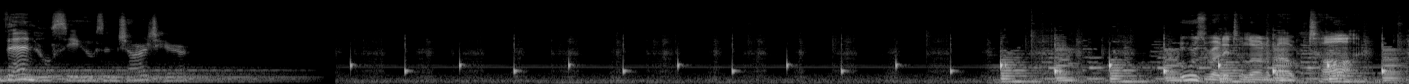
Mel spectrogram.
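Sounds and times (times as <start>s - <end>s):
clock ticking: 3.4s - 14.0s.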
